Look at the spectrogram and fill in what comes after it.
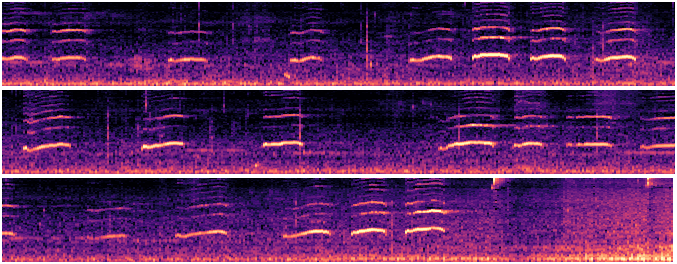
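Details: Baby monkey screaming: a long series of short, clear, arched cries, each rising then dipping, repeated roughly twice a second with brief pauses, ending in a few sharper, higher squeaks over a steady low hum.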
